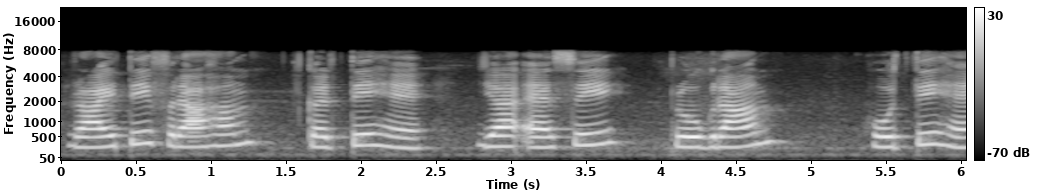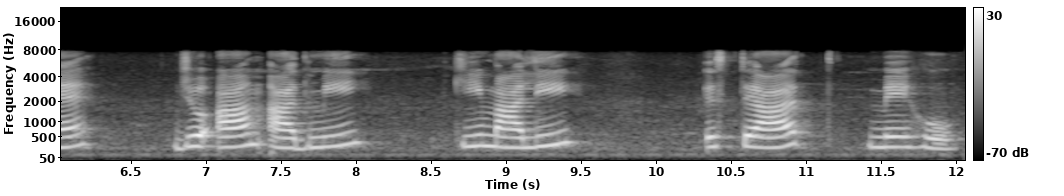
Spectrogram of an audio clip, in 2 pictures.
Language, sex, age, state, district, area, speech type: Urdu, female, 18-30, Bihar, Gaya, rural, spontaneous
